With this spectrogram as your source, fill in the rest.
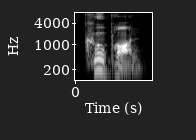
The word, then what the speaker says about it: coupon: it is coop on please repeat after me coupon next one in the list is tomorrow what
